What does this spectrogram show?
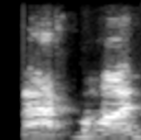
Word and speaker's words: McMahon: I have Patrick McMahon.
